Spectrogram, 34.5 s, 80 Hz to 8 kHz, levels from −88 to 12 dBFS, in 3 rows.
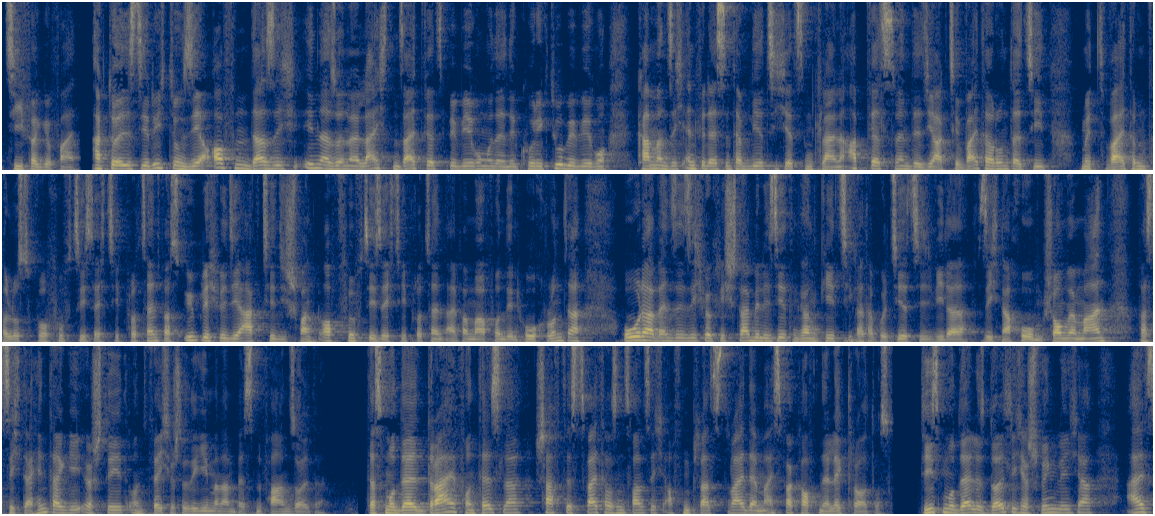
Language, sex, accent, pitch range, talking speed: German, male, German, 125-155 Hz, 195 wpm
